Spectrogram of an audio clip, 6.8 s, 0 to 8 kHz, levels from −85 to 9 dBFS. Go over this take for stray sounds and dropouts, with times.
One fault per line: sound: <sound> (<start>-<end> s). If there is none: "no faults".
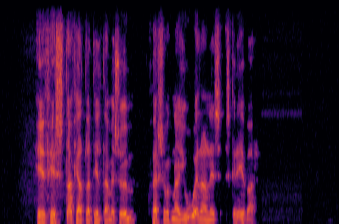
no faults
